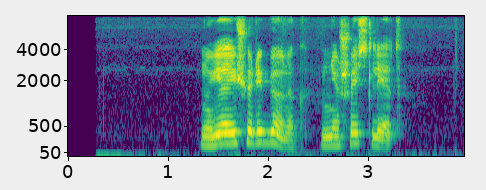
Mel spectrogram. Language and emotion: Russian, neutral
